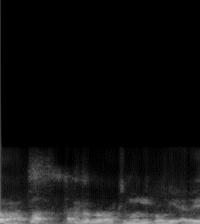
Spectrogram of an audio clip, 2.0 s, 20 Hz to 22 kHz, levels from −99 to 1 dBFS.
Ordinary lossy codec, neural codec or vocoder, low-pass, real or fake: none; codec, 16 kHz, 2 kbps, X-Codec, HuBERT features, trained on balanced general audio; none; fake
